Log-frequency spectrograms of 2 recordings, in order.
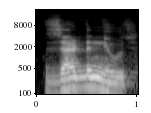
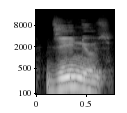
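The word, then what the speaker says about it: Zee News: हम इसको pronunciation जेड न्यूज़ नहीं करते, हम क्या बोलते हैं? जी न्यूज़। जी न्यूज़ बोलते हैं इसको।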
